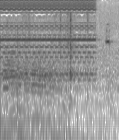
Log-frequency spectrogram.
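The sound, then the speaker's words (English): A telephone bell rings in a continuous bright, tonal trill, then cuts off abruptly, followed by a short faint tone. “She briskly strides to the phone and picks up.”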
